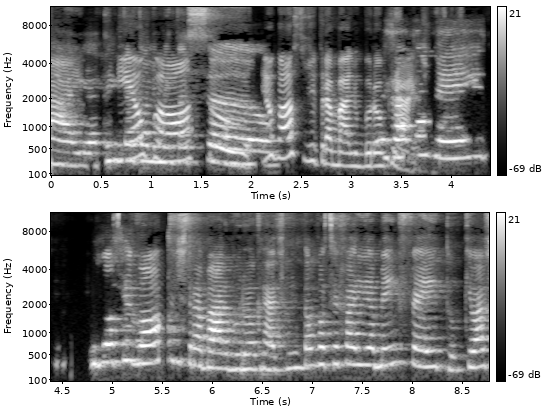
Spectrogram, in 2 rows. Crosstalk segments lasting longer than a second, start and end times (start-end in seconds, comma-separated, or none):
0.6-2.0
